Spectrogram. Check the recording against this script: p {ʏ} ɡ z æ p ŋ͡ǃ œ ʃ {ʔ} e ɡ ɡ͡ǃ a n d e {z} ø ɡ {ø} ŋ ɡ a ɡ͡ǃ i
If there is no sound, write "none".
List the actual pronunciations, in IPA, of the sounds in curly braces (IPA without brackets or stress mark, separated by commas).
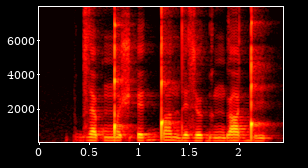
ʏ, ʔ, z, ø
